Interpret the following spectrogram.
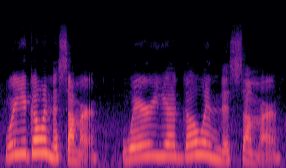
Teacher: Where ya, which is you, goin', dropping the G.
